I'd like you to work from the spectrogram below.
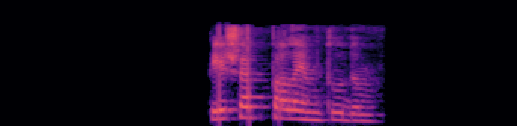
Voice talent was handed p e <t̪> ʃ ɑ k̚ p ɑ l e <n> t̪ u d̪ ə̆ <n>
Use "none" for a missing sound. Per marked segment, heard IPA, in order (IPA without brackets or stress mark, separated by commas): none, m, m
